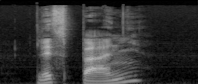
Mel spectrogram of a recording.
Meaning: Spain (a country in Southern Europe, including most of the Iberian peninsula)
- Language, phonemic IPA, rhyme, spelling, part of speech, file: French, /ɛs.paɲ/, -aɲ, Espagne, proper noun, Fr-Espagne.ogg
